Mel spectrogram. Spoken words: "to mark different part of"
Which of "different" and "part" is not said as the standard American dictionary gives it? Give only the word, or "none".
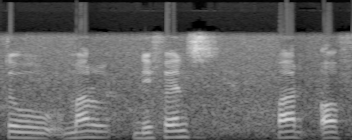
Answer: different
